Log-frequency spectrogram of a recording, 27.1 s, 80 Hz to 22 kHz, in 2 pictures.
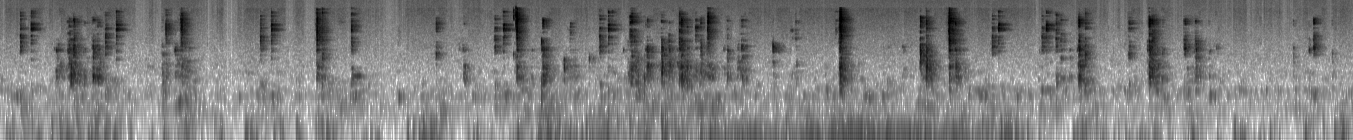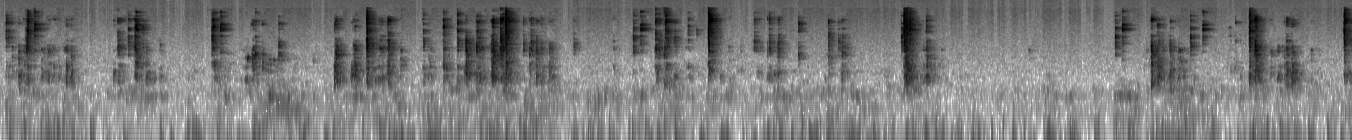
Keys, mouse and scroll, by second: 0.3 alt+click, 0.7 2, 1.1 alt+click, 3.2-5.0 middle drag, 5.0 alt+shift+click, 5.2 scroll up 1, 5.3 z, 6.0 alt+shift+click, 6.4 z, 7.2 ctrl+z, 9.9 alt+shift+click, 10.4 alt+shift+click, 10.7 z, 10.8 middle click, 11.3 z, 11.9 s, 15.8 Tab, 15.9 scroll down 3, 16.0 middle click, 16.4-16.8 scroll up 1, 16.9 Tab, 17.3 f, 18.3 ctrl+z, 18.8 g, 20.1-21.7 middle drag, 21.7 g, 25.5 alt+Left, 26.3 g.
